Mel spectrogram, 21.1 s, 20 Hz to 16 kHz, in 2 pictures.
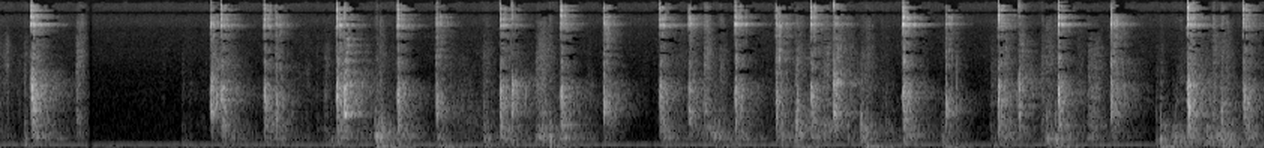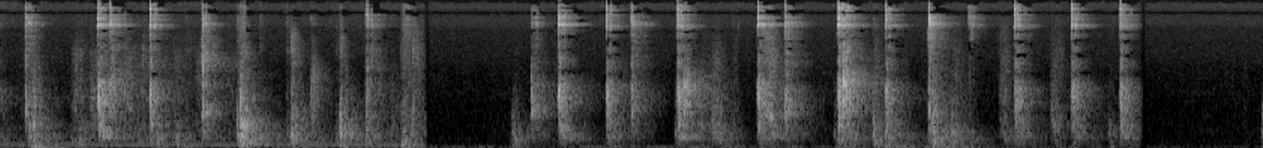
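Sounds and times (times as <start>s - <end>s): low hum: 0.0s - 6.4s
ping pong ball clicking: 1.7s - 12.6s, 19.0s - 20.1s.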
